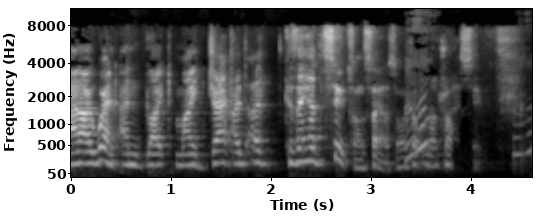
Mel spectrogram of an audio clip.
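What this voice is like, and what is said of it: Usual voice. Nothing is said of it.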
